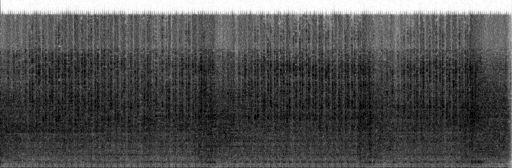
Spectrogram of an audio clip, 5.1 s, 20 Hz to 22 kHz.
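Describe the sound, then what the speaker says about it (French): A Ducati Streetfighter V2 motorcycle with its stock exhaust idles close by, a steady, even engine throb that holds for about five seconds before cutting off abruptly. "On est actuellement sur la ligne d'origine, qui franchement je trouve fait un bruit plutôt sympa."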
